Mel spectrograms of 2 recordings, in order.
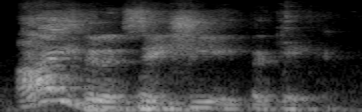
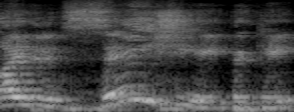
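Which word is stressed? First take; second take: I; say. First: The stress falls on the word I. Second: The stress falls on the word say. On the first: Someone else said it. "Maybe you said it, I didn't" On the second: It was only hinted at. "what if naman it's say?"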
